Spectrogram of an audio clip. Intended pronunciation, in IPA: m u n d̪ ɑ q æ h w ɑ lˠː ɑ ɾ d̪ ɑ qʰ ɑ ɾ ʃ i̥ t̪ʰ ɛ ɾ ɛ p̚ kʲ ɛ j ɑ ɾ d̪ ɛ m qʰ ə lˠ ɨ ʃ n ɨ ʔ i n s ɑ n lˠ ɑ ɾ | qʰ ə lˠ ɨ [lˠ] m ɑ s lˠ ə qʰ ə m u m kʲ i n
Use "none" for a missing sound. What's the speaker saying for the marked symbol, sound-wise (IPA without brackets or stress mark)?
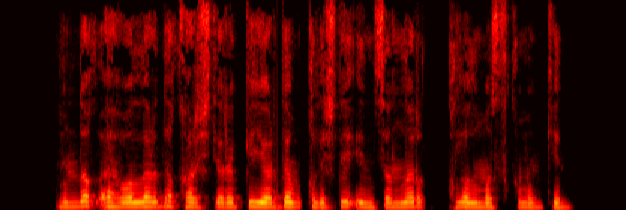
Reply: lˠ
